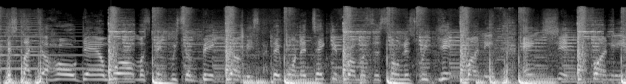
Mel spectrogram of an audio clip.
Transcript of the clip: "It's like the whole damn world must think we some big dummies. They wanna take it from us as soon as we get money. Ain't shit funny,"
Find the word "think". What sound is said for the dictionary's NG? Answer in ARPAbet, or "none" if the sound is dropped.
none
